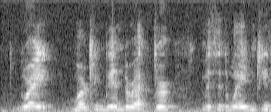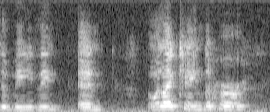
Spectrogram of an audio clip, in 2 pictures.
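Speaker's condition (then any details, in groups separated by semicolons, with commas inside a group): Cerebral palsy; affects speech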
